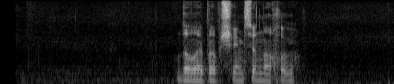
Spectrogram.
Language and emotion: Russian, neutral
